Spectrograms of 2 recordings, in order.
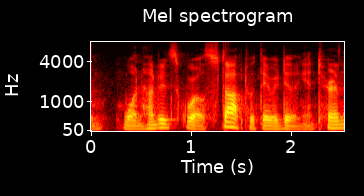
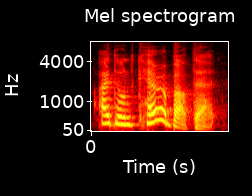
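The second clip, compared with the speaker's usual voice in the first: high and loud, stamping her foot; bratty shout; 14 semitones higher, 7 dB louder than usual. A narrator's reading. Spoiled Veruca refuses her mother, shouting. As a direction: whine it at full volume. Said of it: "shouted Veruca".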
